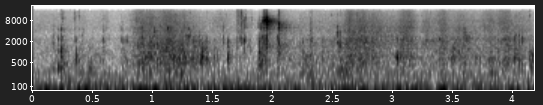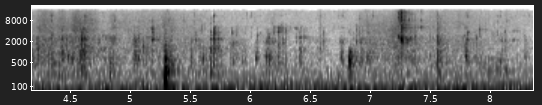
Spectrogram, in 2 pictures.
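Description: Close-miked chewing of a consommé-dipped birria taco, with irregular sharp mouth clicks and one louder click about five seconds in.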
